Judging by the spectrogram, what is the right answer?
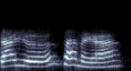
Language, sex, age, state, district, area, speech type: Bodo, female, 60+, Assam, Kokrajhar, urban, conversation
